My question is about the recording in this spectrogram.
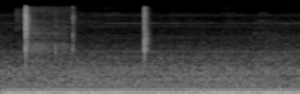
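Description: A lighter being flicked three times, the first strike followed by a brief hiss, as it is held over a small metal pipe. A steady low rumble runs underneath.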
